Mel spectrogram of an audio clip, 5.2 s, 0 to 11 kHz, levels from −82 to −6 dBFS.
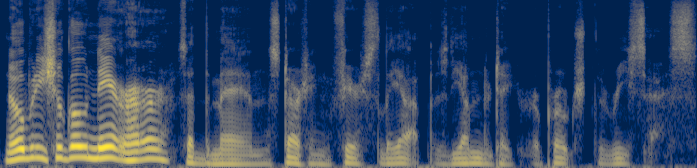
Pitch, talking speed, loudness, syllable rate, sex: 120 Hz, 195 wpm, -18 LUFS, 5.8 syllables/s, male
